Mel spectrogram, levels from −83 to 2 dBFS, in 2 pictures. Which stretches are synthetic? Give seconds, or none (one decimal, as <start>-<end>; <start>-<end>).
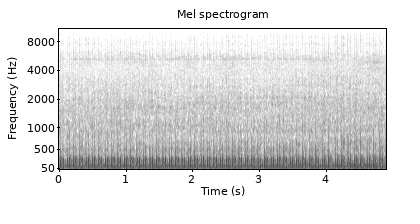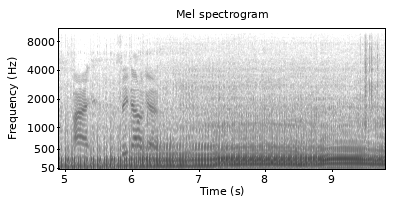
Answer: none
